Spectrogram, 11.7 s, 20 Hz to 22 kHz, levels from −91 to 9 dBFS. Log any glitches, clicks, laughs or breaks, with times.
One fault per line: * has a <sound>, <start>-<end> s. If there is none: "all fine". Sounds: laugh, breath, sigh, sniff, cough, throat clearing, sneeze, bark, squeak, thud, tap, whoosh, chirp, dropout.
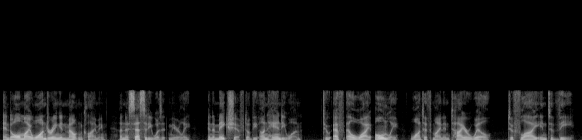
all fine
